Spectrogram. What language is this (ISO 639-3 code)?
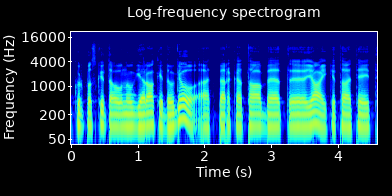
lit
